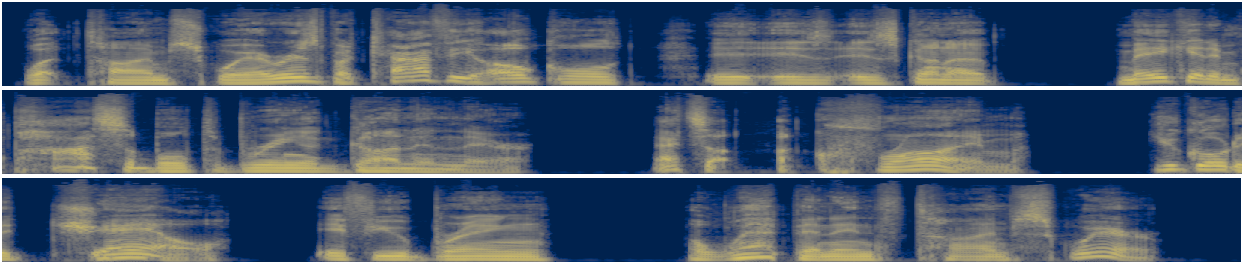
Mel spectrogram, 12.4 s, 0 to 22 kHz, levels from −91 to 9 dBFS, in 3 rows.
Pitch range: 100-155 Hz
